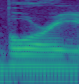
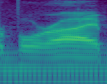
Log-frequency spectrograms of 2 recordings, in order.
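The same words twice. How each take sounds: First: "Bori" ending in an ee sound; "Bori" with a long E at the end; alternate pronunciation. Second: "Borai" ending in an eye sound; "Borai" with a long I at the end; alternate pronunciation. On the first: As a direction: say "Bori" to rhyme with story. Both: Shown as a demonstration. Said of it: "whether it's pronounced Bori or Borai".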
